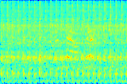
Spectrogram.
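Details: Yamaha FZ-S motorcycle idling: uneven scraping rattle over exhaust beat, sound changes with throttle; mechanics might blame a bearing, but cause is lighting coil behind magnet cover, fixed without opening engine.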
